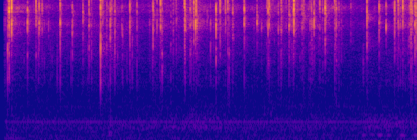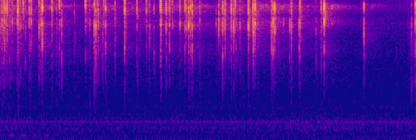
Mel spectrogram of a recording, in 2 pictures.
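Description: Fingertips and short nails crinkle and scratch the surface of a large, flat, heart-shaped sheet of crinkly Dove-printed candy wrapper paper lying on a wooden table. Soft, bright crackles and rustles come in quick, irregular bursts over a faint steady hum, with each crackle dying away almost instantly.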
